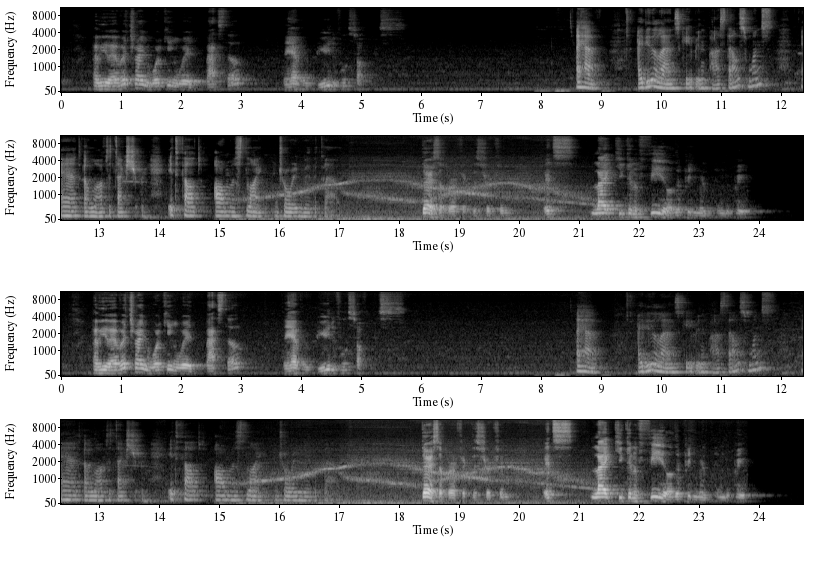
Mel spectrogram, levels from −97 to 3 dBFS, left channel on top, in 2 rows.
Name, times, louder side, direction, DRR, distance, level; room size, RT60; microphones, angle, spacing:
voice 1, 0.5-3.0 3.7-5.0 5.3-5.5 18.4-19.8 20.4-20.9 21.2-23.8, right 6 dB, 80° right, 14 dB, 0.5 m, -31 dB
voice 2, 8.6-9.0 9.6-17.1, left 3 dB, 85° left, 8 dB, 0.9 m, -37 dB
sound 1, 15.0-22.1, right 2 dB, 55° right, 2.0 m, -45 dB
13.5 x 8.4 x 2.6 m, 0.67 s
head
